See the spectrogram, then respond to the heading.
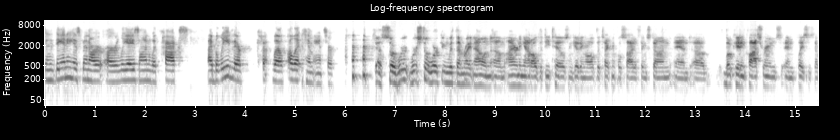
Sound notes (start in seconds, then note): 6.6 laughs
